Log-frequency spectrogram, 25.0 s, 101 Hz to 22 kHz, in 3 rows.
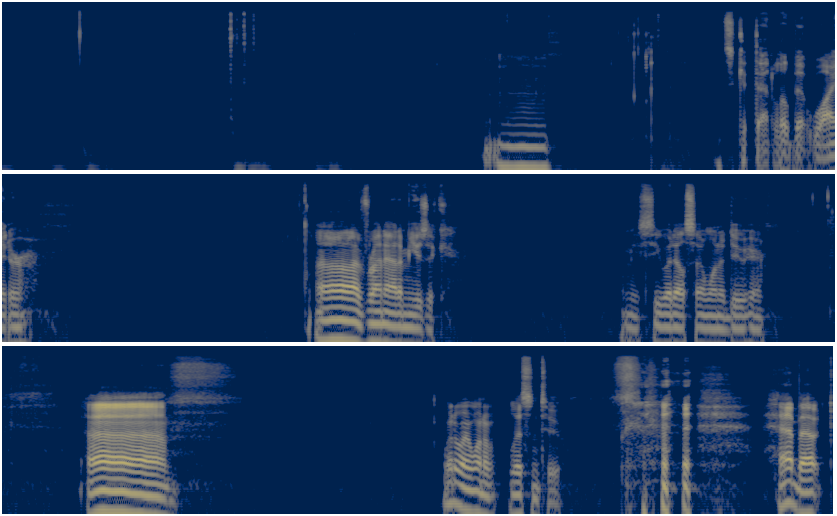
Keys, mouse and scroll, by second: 0.9 ctrl+r, 3.3 alt+a, 3.7 middle click, 5.3 alt+click, 6.2 alt+shift+click, 6.9 scroll up 1, 7.2 middle click, 8.1 s.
